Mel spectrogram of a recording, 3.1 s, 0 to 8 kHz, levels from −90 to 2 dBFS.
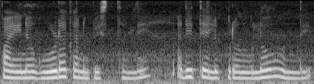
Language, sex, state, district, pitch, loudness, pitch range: Telugu, female, Telangana, Mahabubabad, 225 Hz, -14 LUFS, 215-250 Hz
